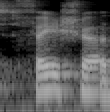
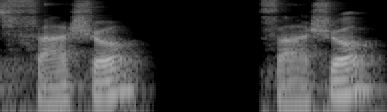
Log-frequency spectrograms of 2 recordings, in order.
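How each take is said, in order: First: "fascia" with an AY sound, FAY-sha; "fascia" the English way, first vowel as in face; English pronunciation. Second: "fascia" with a short A, FASH-o; "fascia" the American way, first vowel as in fashion; American pronunciation. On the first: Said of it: "the English pronunciation is". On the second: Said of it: "the American pronunciation is". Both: Shown as a demonstration.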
